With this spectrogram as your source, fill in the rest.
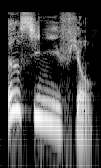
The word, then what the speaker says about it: insignifiant: Insignifiant. Okay, final T not pronounced, so you get this I-A-N, yan, so F before, fiant. Insigni, okay, remember, G-N-I, ni, ni, insignifiant.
